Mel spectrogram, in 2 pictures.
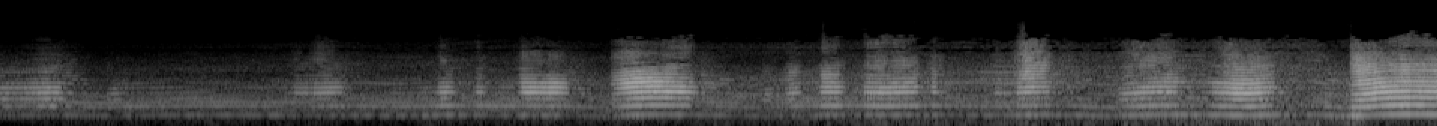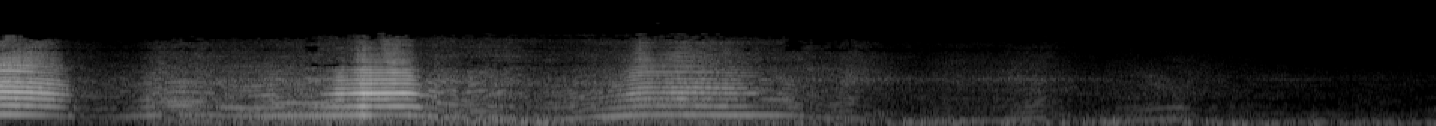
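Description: Snowmobile engine revving in repeated bursts of throttle, its pitch rising and falling as the sled works through deep powder snow, then fading away near the end.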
